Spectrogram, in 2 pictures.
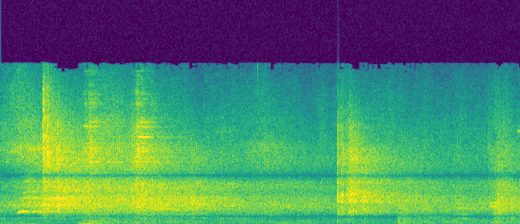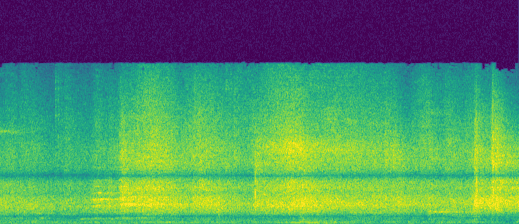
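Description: Ice hockey play in a rink: skate blades scraping the ice and sticks and puck knocking, with several thuds, the strongest about a second in, and distant shouting voices.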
